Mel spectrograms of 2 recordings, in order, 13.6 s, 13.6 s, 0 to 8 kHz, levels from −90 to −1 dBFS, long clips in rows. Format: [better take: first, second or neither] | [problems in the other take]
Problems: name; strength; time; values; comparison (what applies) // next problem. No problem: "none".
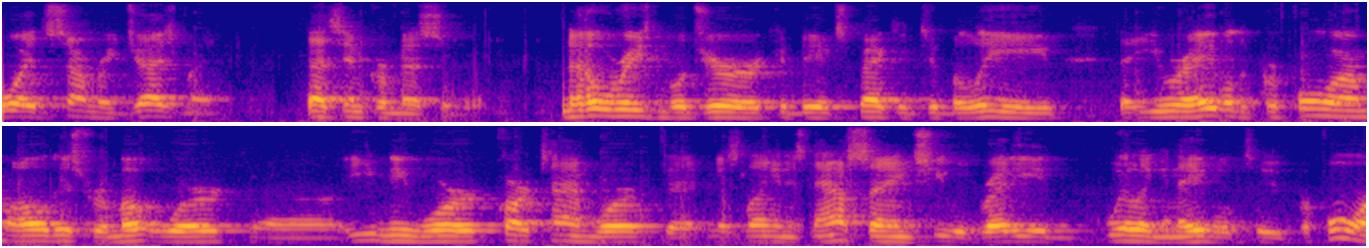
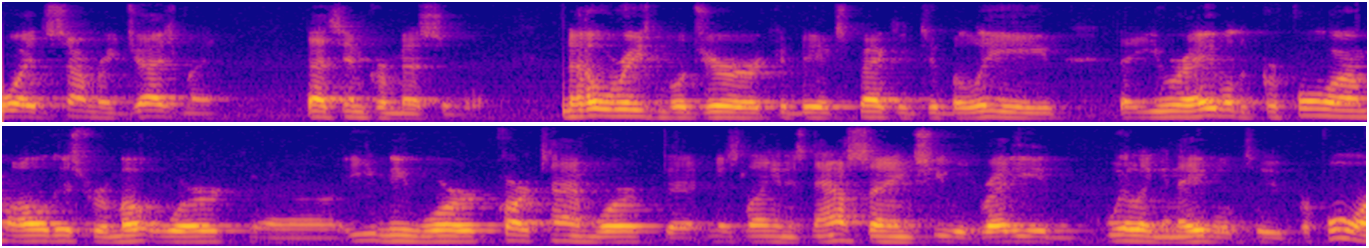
second | noise reduction (neural separator model SepFormer DNS4)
